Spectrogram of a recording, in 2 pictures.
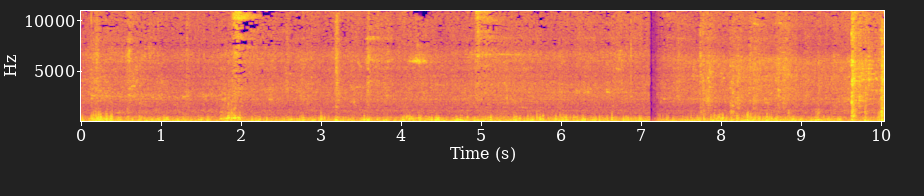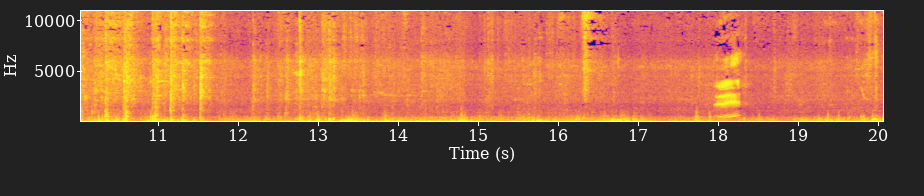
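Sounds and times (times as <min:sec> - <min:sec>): train rumble: 0:00.0 - 0:20.0
wheels clicking over rail joints: 0:06.7 - 0:17.8.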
